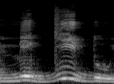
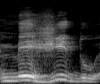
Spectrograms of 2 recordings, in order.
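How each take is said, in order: First: The middle consonant is a hard G sound. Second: The middle consonant is a soft J sound. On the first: The speaker calls it right. "existe som de G, de gato" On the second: The speaker calls it wrong. "Não existe Megido, não existe som de J"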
